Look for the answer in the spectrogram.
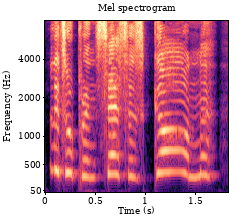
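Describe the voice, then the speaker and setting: A man voicing an excitable, easily frightened palace maid in a storybook, shrill and flustered. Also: unhurried. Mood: panicked.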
